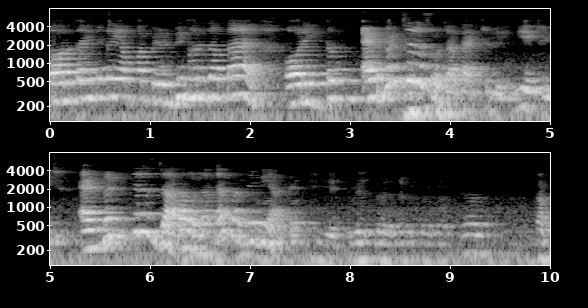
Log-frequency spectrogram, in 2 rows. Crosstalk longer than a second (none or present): present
